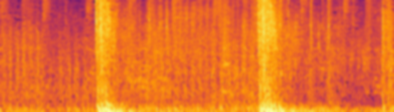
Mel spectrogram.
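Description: A rifle fires with loud booming shots.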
